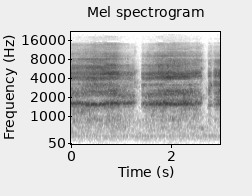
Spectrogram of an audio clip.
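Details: Two long, wheezy, grating bursts from a Falk bird, whose weird song is likened to a pig's grunting. A short break falls between the bursts.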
